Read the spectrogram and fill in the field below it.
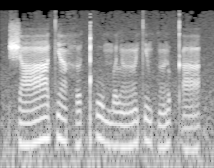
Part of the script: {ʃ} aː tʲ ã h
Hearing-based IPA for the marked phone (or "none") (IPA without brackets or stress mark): ʃ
